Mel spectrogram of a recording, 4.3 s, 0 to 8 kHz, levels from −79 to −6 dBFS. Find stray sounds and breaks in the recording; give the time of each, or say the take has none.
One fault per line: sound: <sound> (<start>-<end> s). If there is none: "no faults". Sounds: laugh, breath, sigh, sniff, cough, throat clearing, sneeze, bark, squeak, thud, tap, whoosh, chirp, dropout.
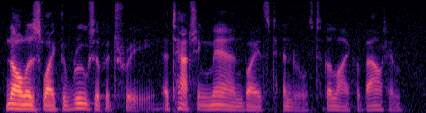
sound: dropout (2.8-2.8 s)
